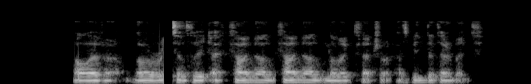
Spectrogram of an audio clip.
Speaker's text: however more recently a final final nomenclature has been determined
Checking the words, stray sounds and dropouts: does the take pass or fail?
fail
